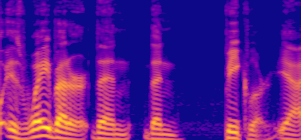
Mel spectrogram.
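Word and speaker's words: Buechler: it's bu ECHL er it looks like bugler Bueller but it's pronounced beekler on the west coast it's pronounced bugler on the East Coast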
